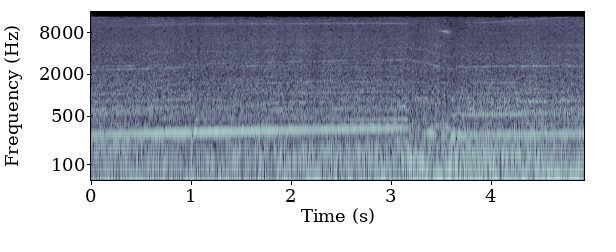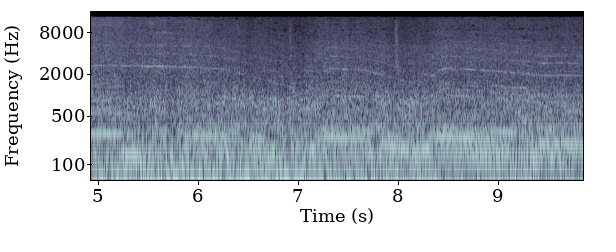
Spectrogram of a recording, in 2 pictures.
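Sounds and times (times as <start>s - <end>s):
car engine revving while driving and accelerating: 0.0s - 9.8s.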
